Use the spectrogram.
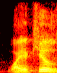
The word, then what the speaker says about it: Guayaquil: How do you pronounce that? Guayaquil School of Medicine.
